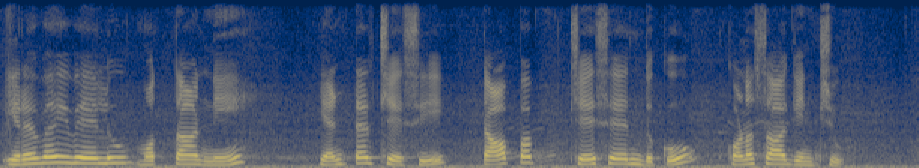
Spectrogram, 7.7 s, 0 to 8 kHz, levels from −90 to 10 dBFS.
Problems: constant background noise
